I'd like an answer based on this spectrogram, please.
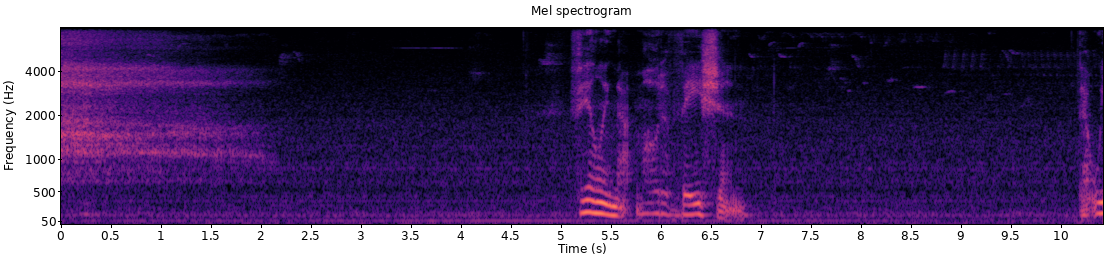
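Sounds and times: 
deep exhale at the end of a guided breathing exercise: 0.0 - 2.2
speech: 5.2 - 7.0, 10.2 - 10.4.

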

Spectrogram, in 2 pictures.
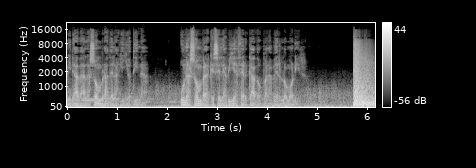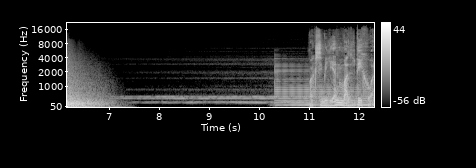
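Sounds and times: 
speech: 0.1 - 4.9, 11.0 - 12.3
pistol shot: 5.7 - 7.1.

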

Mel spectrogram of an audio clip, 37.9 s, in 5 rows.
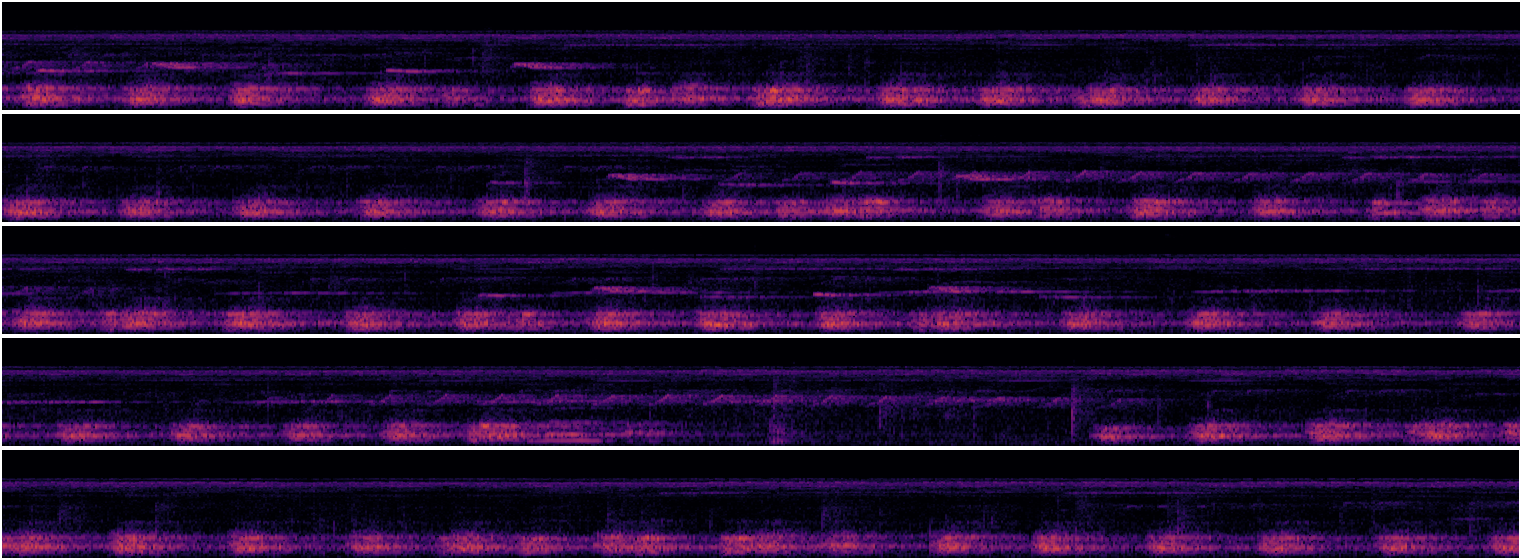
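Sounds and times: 
howler monkey grunting roar: 0.0 - 26.3, 28.2 - 37.9
steady insect hum: 0.0 - 37.9.

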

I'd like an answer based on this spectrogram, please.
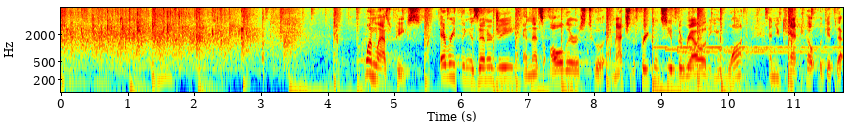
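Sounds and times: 
audience clapping: 0.0 - 4.0
speech: 4.6 - 11.7.

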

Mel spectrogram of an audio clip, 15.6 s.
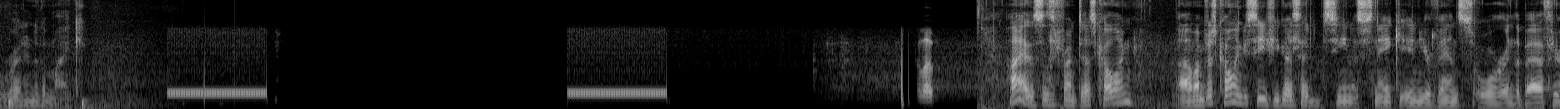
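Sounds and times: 
speech: 0.1 - 1.1, 9.2 - 9.5, 10.1 - 15.6
telephone ring tones during call transfer: 1.7 - 2.7, 5.7 - 6.7.

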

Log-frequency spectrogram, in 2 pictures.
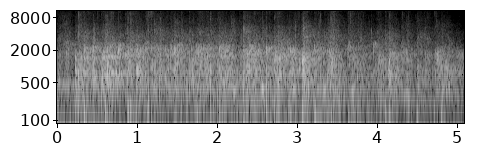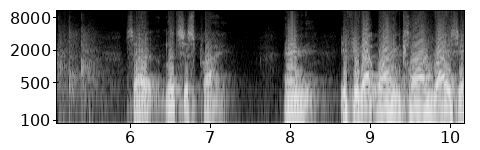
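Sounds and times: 
audience clapping: 0.0 - 5.8
speech: 6.0 - 7.2, 7.9 - 10.1.

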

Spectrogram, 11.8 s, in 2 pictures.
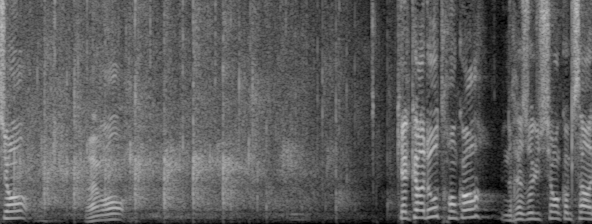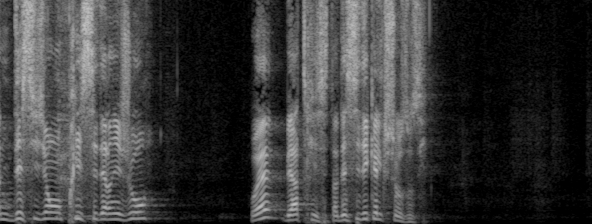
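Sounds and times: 
speech: 0.0 - 1.4, 4.0 - 7.5, 8.4 - 10.3
audience applause: 0.0 - 4.2.

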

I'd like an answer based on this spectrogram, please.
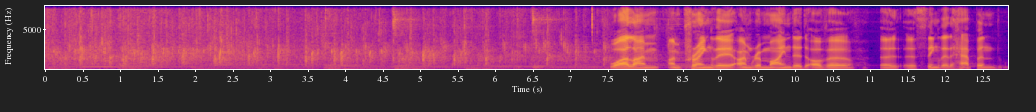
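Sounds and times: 
audience applause: 0.0 - 8.4
speech: 7.6 - 12.8.

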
